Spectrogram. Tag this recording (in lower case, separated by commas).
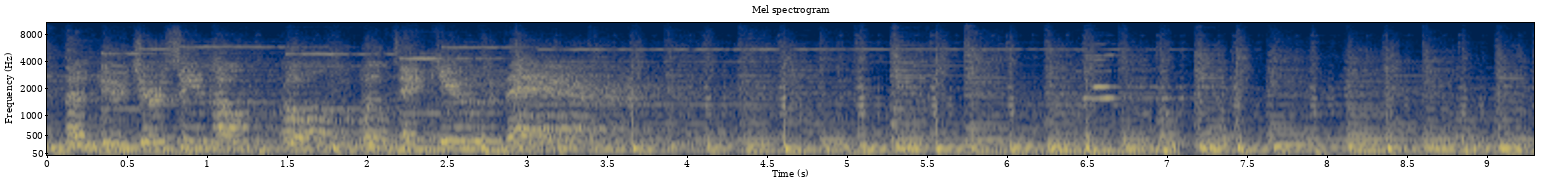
music, bluegrass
